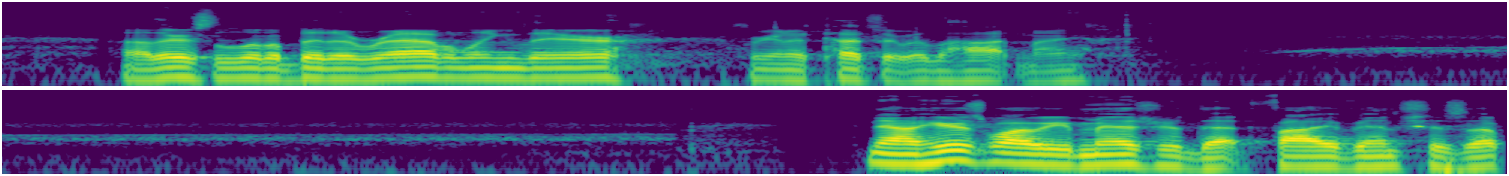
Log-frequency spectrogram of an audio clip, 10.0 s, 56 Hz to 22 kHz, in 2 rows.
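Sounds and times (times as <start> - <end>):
electric hot knife whine: 4.2 - 7.4.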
